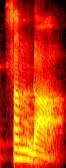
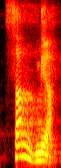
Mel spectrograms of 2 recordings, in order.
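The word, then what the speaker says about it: সংজ্ঞা: হবে কি সানগা, সানগা, সরি ভুল বলছি, হবে সানজ্ঞা, সানজ্ঞা। বর্গীয় যোগ এটাকে জ্ঞা উচ্চারণ করতে হবে, বর্গীয় যোগ নিয়কে জ্ঞা, জ্ঞা উচ্চারণ করতে হবে।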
